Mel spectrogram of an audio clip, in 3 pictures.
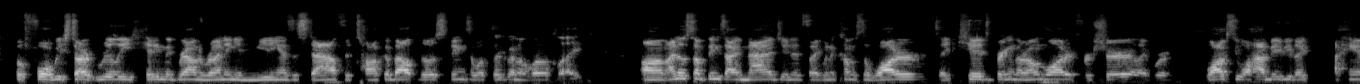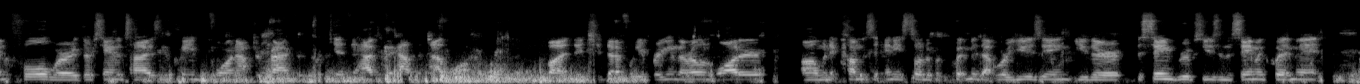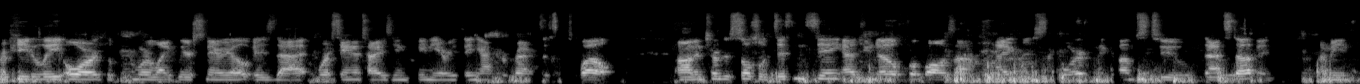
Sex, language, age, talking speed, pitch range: male, English, 20-39, 210 wpm, 110-120 Hz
